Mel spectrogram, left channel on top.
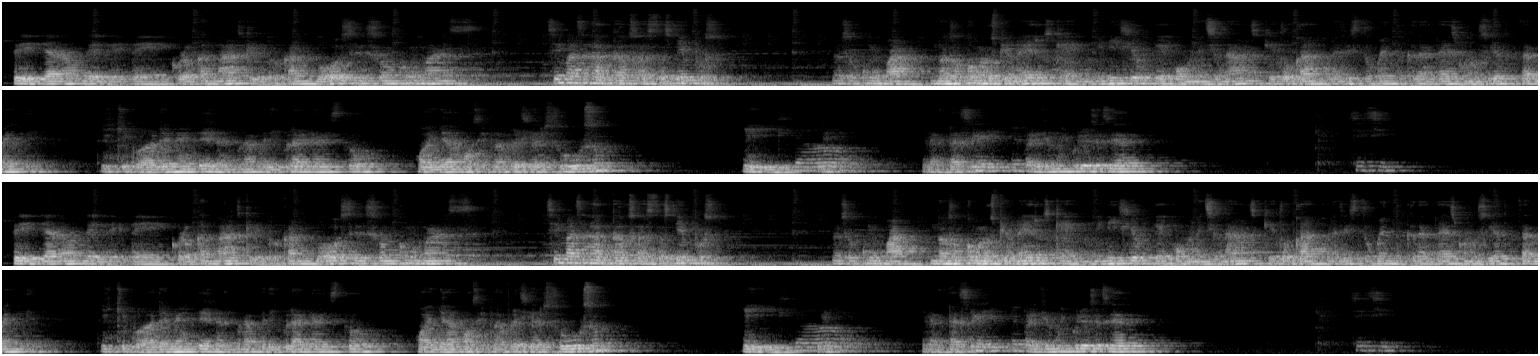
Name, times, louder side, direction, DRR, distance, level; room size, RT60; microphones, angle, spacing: voice 1, 0.1-4.7 5.5-7.1 8.3-15.7 16.3-19.1 19.5-21.4 22.8-23.2 23.5-23.7 24.6-26.8, equal, 55° right, -6 dB, 0.7 m, -19 dB
sound 1, 0.8-15.0, equal, 10° left, 1.4 m, -33 dB
voice 2, 8.4-9.2 16.3-17.0 23.2-24.2 28.8-29.2, left 1 dB, 55° left, -4 dB, 0.5 m, -35 dB
5.1 x 2.1 x 2.4 m, 1.0 s
head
